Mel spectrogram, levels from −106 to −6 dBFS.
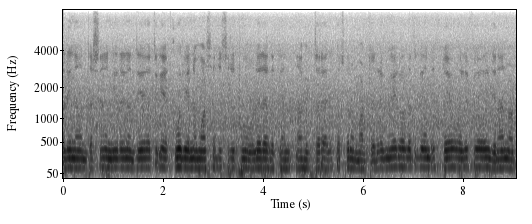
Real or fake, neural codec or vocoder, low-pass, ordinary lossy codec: real; none; none; none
